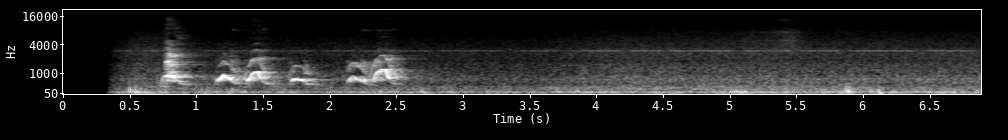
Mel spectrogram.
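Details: A puppy's first bark, as stated: four short, high yappy barks in about two seconds, followed by steady low rumbling background noise with a faint constant whine.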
